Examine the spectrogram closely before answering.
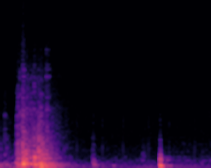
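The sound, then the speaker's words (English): Locked leather satchel being forced open, heard as a short, harsh cracking burst followed by two faint, dull knocks. “It's just a satchel, that's all. It's locked. Where's the key? I don't know. I lost it. Break it open.”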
